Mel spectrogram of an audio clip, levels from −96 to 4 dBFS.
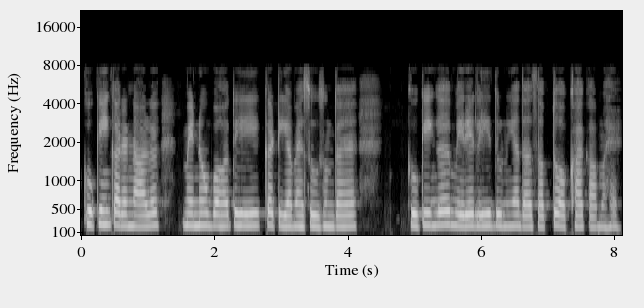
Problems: background sounds at intervals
